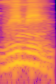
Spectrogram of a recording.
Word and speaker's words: women: 발음이 어떻게 된다 했더라? women 된다 했죠.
